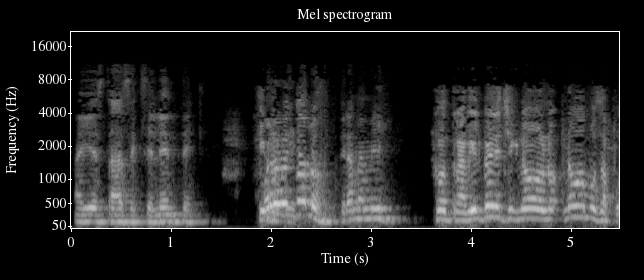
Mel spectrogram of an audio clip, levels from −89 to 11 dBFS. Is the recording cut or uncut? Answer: uncut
